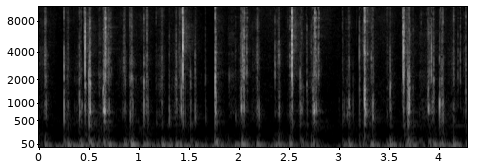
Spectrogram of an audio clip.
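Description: Fingertips with nails type on a mint green plastic retro keyboard with round pastel keycaps and a hollow housing. The result is a rapid, uneven run of short, dry key taps, each with a clacky mid-range knock, a bright click on top and a soft low thump. The taps stop almost instantly with no ring, and there is a brief pause near the three-second mark.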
